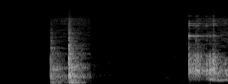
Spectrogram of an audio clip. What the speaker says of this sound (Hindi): अब हम इसमें डाल देंगे क्या, चिकन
